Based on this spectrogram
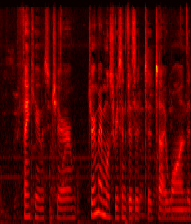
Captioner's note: speaking French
